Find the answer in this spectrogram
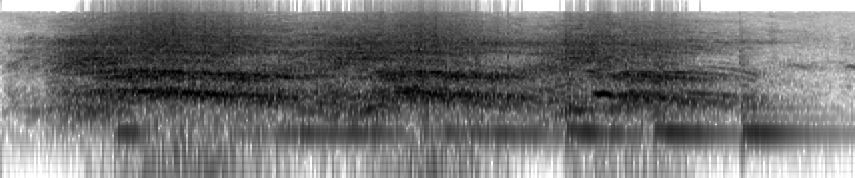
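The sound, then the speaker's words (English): A gathered audience chants together in welcome, making a loud, sustained wash of many voices over a steady low drone. It swells in and holds, then eases off toward the end. “let us welcome them by chanting.”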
